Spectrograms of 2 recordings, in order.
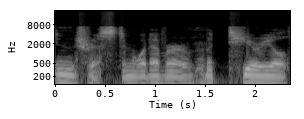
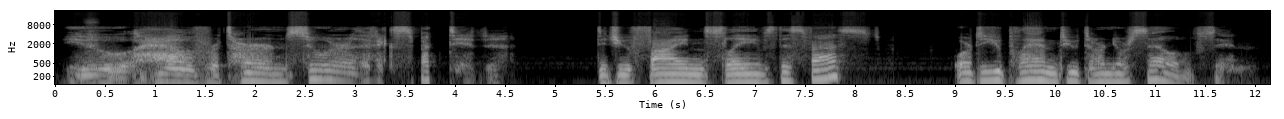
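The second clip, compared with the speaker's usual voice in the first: eerie creature voice; 3 semitones higher than usual. Voicing the aboleth, a voice that enters the players' minds: aboleth voice in their minds. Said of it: "hear a voice enter your minds".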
